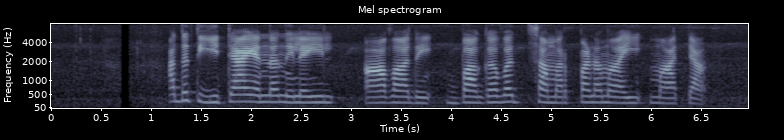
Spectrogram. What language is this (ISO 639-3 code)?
mal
